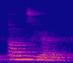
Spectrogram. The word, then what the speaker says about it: tanzir: So in the writing in the body of my study, I prefer to use the word tanzir to have it in Arabic pronounced in English, tanzir.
